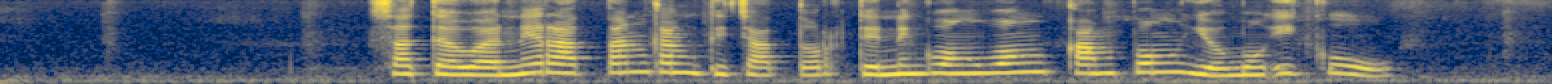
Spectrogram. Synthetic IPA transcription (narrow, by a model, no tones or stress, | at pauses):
sad̪̥ä̤waneɾat̪ankaŋd̪̥i̤t͡ʃat̪ʊrd̪̥e̤nɪŋwɔŋwɔŋkampʊŋjɔmʊŋiku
